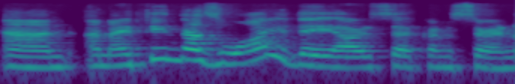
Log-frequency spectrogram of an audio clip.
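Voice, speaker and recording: Against a quiet background, a woman with a Mexican accent speaks at a fairly slow pace and a fairly high pitch. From Mexico. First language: Spanish. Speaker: diversity consultant and leadership coach. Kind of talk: interview.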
